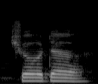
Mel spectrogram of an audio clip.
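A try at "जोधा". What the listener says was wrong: Jo, Jodha ya, Jodha. Ada H ya, ingat ya. Jodha. Jodha.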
